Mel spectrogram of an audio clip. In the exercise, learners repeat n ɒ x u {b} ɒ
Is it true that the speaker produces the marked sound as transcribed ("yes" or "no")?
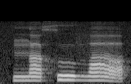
no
